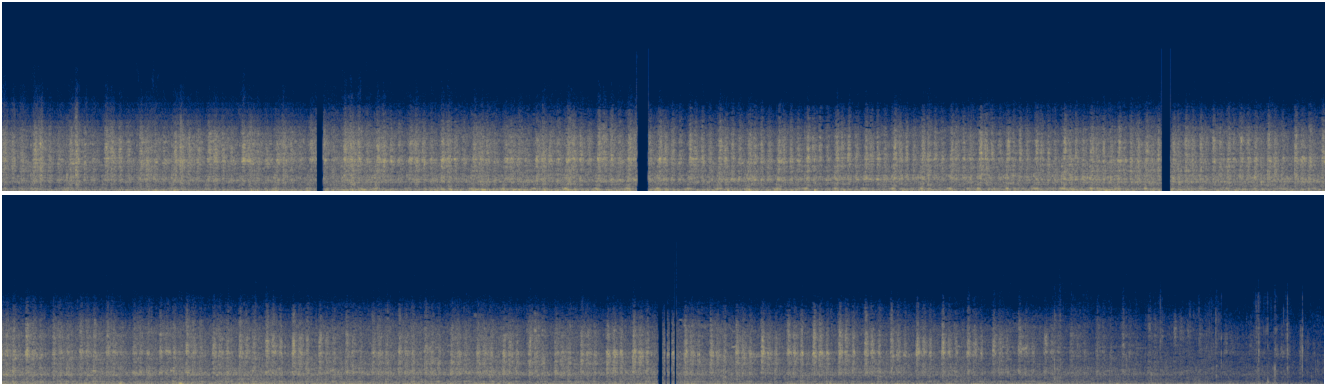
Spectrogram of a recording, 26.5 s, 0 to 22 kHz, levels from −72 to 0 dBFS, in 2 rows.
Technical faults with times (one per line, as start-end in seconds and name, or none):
3.14-3.22 Bluetooth dropout
6.35-6.47 Bluetooth dropout
11.59-11.69 Bluetooth dropout
19.79-19.98 Bluetooth dropout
